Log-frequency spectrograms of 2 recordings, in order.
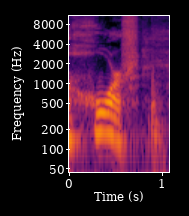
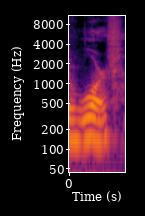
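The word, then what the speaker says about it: wharf: located here at the horf and um not a lot of people pronounce it that way i just like to make my pronunciations phonetic so i don't say worf i say horf and if you join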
